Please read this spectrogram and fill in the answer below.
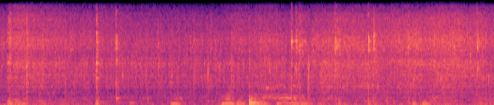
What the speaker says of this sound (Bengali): পেঁয়াজ আর ফোড়নটা ভাজা ভাজা হয়ে এসছে আর এবার দিয়ে দেবো ওলটা সঙ্গে চেরা কাঁচা লঙ্কাও আছে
